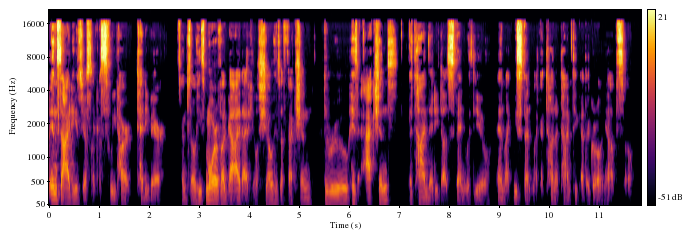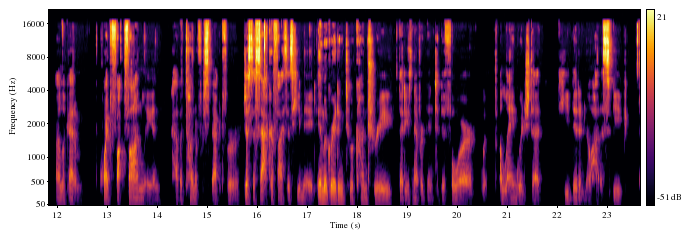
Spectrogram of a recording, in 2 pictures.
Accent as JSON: {"language": "English", "region": "New York", "country": "United States", "tie": "born or raised there", "said": "And then so they moved from Poughkeepsie down to Bronx in New York. And we were raised in New York for the better part of our lives."}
